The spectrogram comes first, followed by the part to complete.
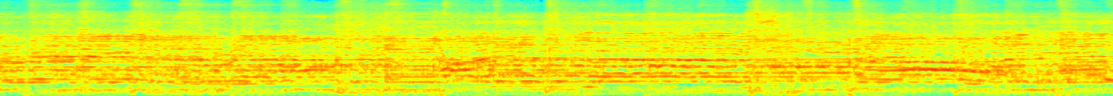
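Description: A man singing lead over an acoustic guitar in a live, unplugged performance.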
